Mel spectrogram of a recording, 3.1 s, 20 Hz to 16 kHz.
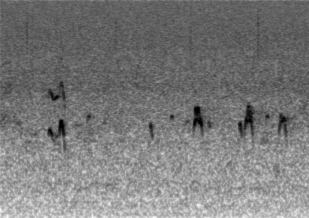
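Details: European bee-eater in May 2023 giving short, burry mid-pitched calls, about six in three seconds, some doubled, against quiet background hiss.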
